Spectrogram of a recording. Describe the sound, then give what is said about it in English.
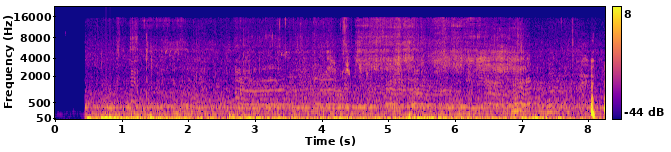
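A steady drone of many bees buzzing together, a dense continuous hum with individual wingbeats rising and passing through it, with no voices. “Now, ladies and gentlemen, news of bees.”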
